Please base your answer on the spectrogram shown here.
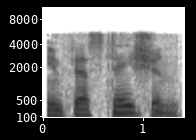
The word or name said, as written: infestation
